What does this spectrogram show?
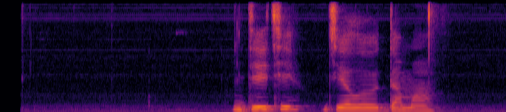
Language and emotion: Russian, neutral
